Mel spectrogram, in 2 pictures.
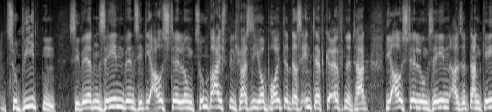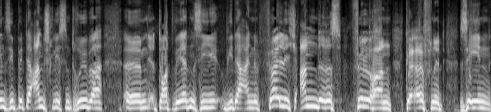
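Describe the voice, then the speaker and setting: This man's voice is high-pitched, with ordinary pitch variation and very even loudness. The sound is dry with no echo. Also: moderate pace. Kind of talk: opening speech. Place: street.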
